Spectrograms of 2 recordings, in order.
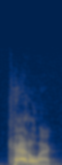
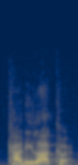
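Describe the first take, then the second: First: The name is said with English pronunciation. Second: The name is said with Mandarin pronunciation.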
